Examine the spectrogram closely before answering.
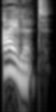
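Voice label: "eyelet", British English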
